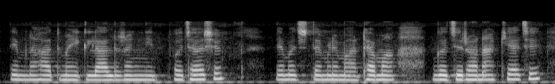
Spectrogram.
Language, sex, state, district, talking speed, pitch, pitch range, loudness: Gujarati, female, Gujarat, Valsad, 140 wpm, 215 Hz, 210-220 Hz, -15 LUFS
